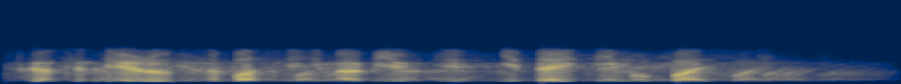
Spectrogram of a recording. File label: announce; Dystopia; exodus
